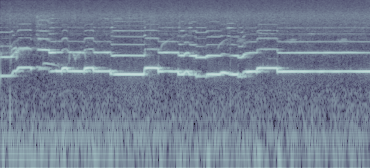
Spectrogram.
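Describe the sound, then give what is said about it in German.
A nightingale named Pitti sings in the evening as a steady, pure whistle, gliding and stepping between a few high notes in long sustained tones, with no talking over it. “Höre mal zu, wie Pitti trillern kann.”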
